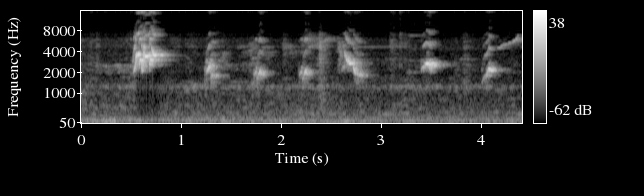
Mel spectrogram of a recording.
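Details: Budgerigar making one loud harsh chirp followed by a string of softer short whistled and chattering notes, evenly spaced, over faint hum.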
